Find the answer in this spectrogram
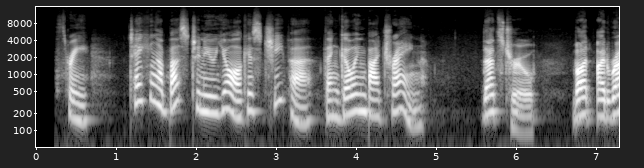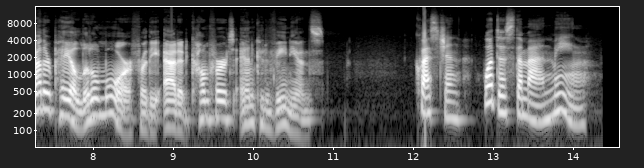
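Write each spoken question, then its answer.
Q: What does the man mean?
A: He would rather take the train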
